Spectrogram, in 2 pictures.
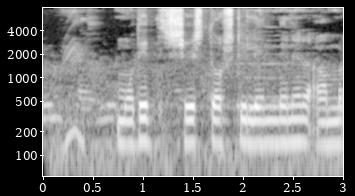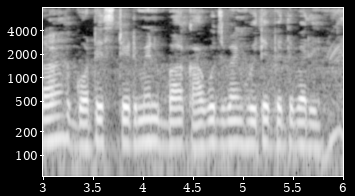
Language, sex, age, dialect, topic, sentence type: Bengali, male, 18-24, Western, banking, statement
